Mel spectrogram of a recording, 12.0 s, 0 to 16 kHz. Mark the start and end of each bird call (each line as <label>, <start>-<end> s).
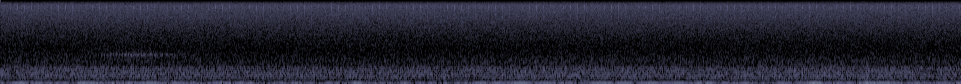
Downy Woodpecker (Dryobates pubescens), 1.0-2.5 s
